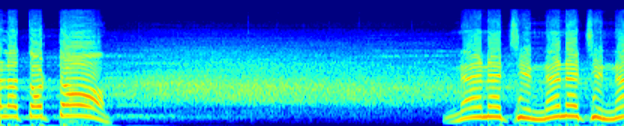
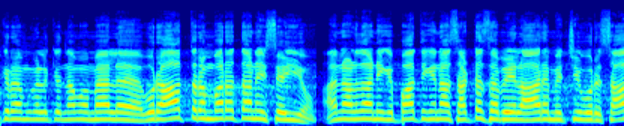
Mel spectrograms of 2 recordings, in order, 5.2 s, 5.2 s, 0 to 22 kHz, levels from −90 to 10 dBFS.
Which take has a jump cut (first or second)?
second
